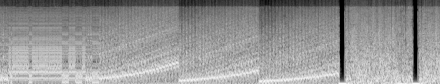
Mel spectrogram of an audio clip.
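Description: Loud, harshly distorted, effects-processed audio: a dense noisy din in which three rising pitch sweeps follow one another through the middle, with a brief sharp cut-out near the end.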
